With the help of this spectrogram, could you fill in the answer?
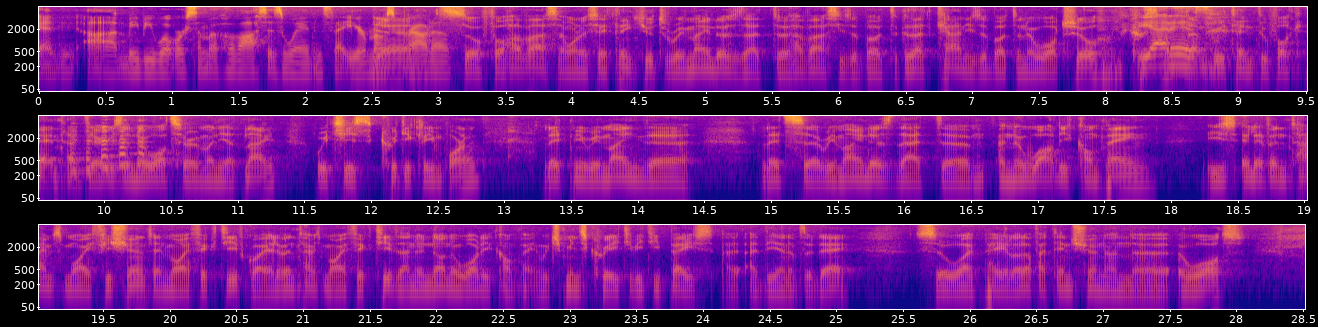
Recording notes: Campaign Chemistry live from Cannes.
